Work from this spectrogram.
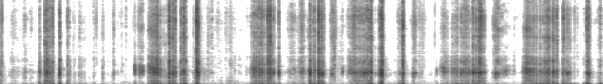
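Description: A utility blade scrapes and shaves gritty powder off a solid, hand-held, pale blue piece of dry soap. Repeated short, crunchy scraping strokes come in bursts with brief pauses, giving a bright, gritty rasp with little low end.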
